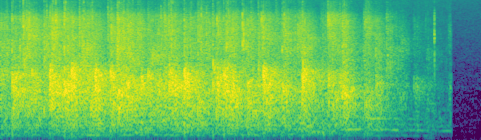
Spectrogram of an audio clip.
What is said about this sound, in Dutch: Dus allemaal applaus voor jezelf en voor de vrijwilligers.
